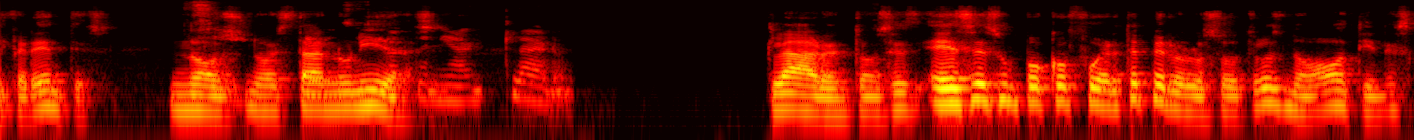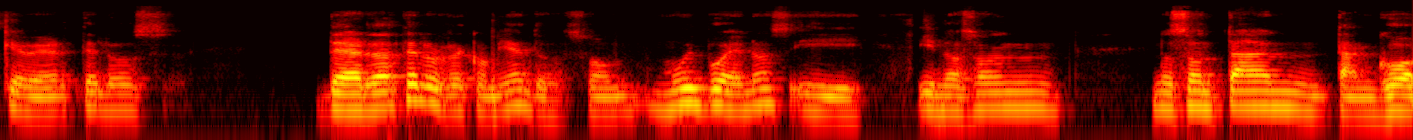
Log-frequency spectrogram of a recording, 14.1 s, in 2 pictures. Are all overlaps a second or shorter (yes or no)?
no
